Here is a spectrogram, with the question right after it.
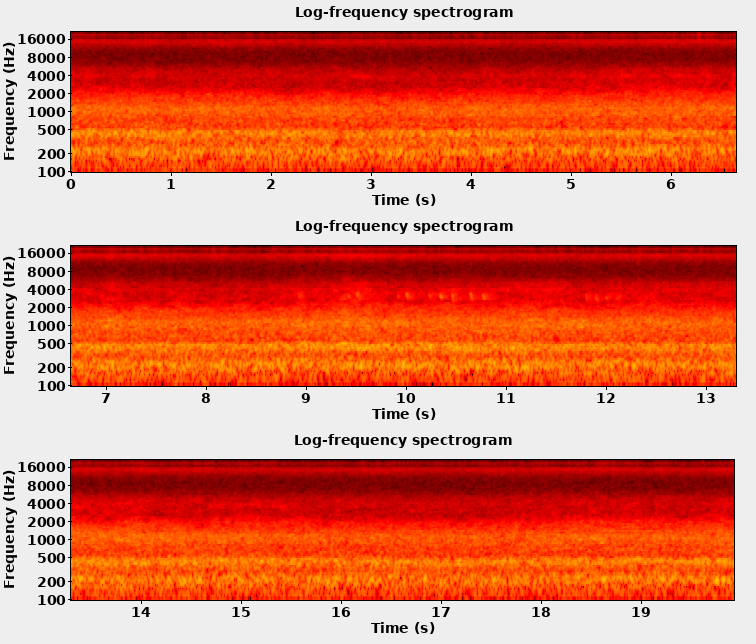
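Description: A steady, low droning buzz from many bees, unbroken from start to finish.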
